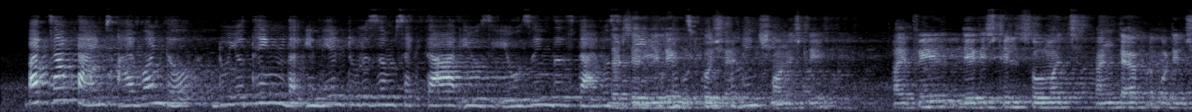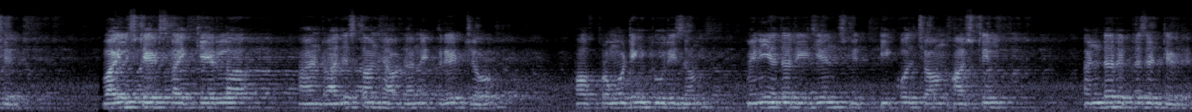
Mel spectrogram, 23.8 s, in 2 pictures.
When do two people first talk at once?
6.0 s

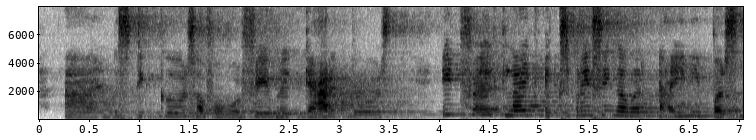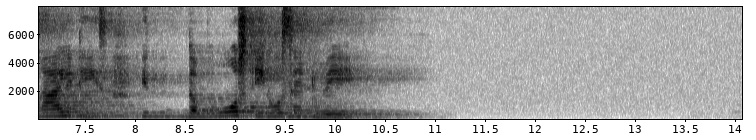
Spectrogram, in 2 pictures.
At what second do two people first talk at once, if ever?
none

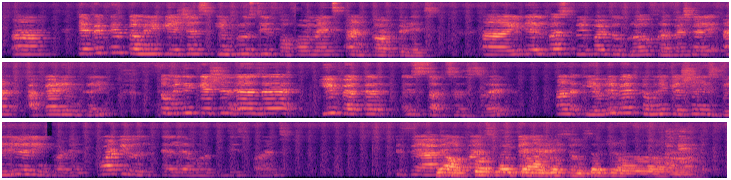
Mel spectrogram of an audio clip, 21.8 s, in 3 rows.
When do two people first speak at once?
18.9 s

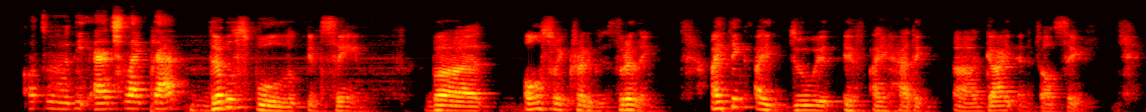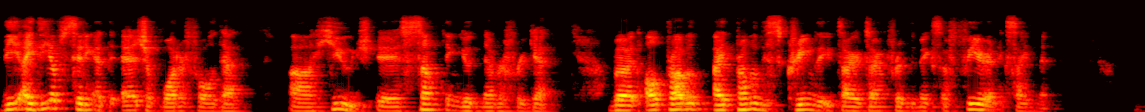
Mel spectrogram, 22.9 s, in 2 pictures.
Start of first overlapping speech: none

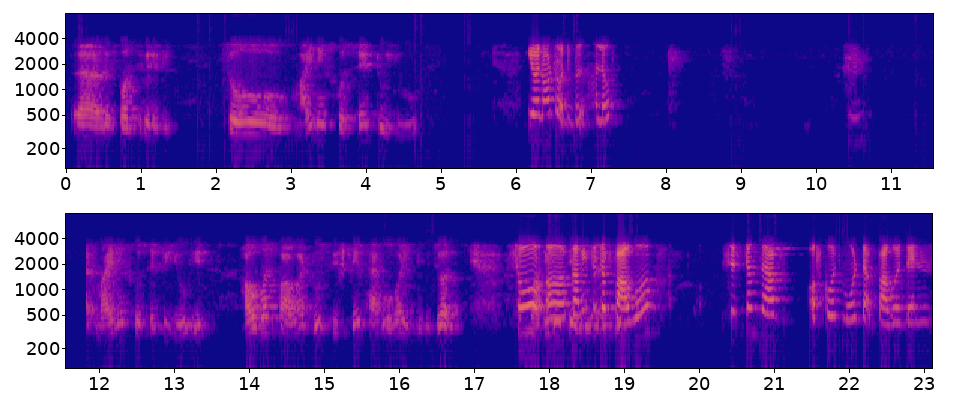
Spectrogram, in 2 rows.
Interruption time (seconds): 17.7 s

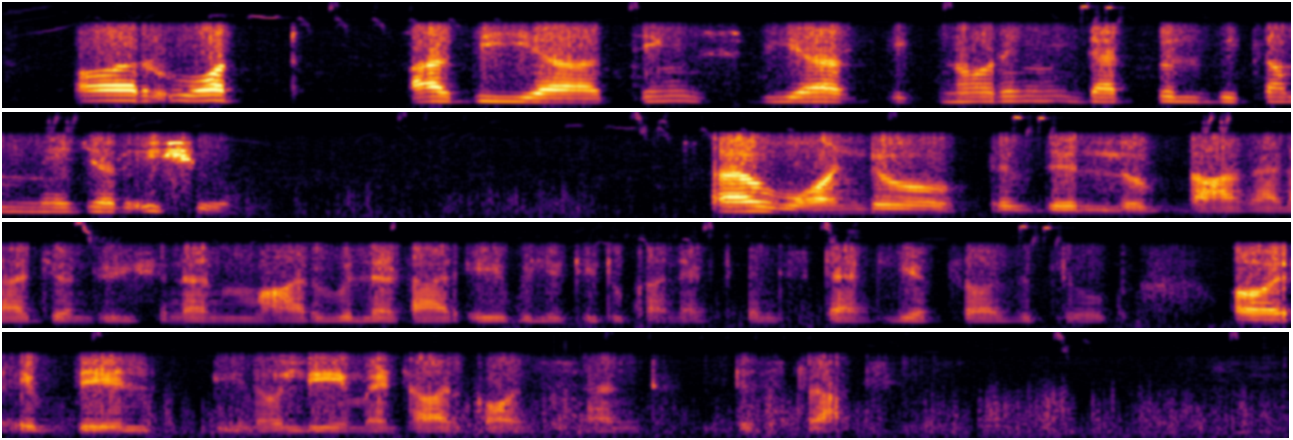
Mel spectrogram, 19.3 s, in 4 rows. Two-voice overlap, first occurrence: none

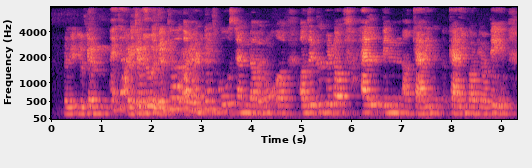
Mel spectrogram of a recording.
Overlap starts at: 1.2 s

